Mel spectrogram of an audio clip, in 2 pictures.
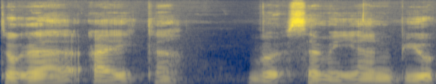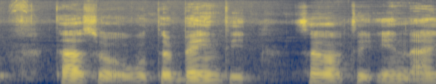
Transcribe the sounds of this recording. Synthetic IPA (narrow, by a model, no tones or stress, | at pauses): t̪ʰɔɣɐɦɐʔɛjkʰɐ | buːħsɐmɛjaːnbɪjɔt̪ʰaːsɔːʔʊɣʊd̪ɐmbɛjnt̪ʰi | sɐβɐbt̪ʰɛjʔɪnɛ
